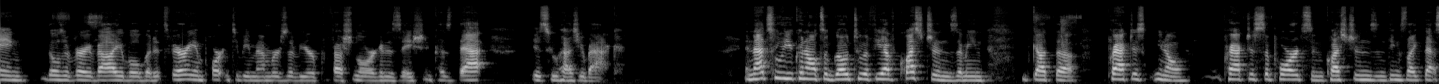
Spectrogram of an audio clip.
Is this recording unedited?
yes; 0 cuts

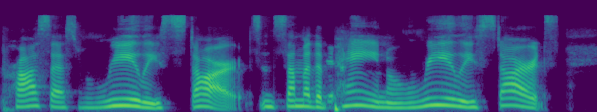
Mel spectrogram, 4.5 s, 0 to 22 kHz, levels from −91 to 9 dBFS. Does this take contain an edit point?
no; 0 cuts

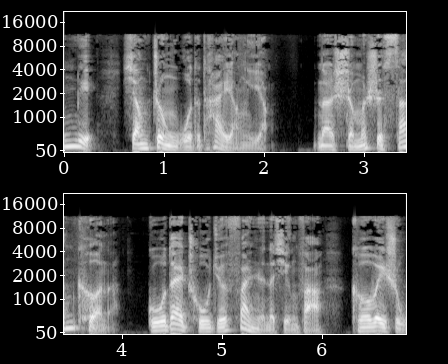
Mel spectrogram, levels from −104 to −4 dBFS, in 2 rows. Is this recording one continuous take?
no; 2 cuts; at 2.3 s, 4.1 s

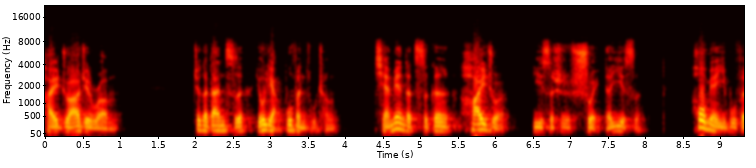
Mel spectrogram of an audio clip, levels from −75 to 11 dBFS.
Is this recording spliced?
no; 0 cuts

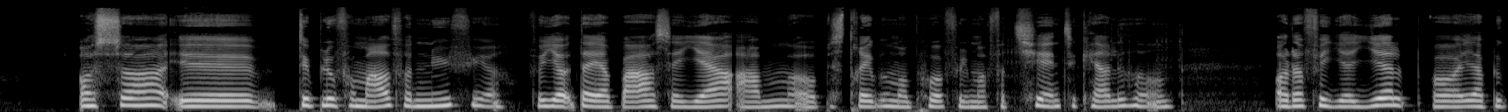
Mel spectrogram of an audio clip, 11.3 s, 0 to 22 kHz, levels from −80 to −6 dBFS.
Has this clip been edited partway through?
yes; 2 cuts; at 4.3 s, 9.5 s

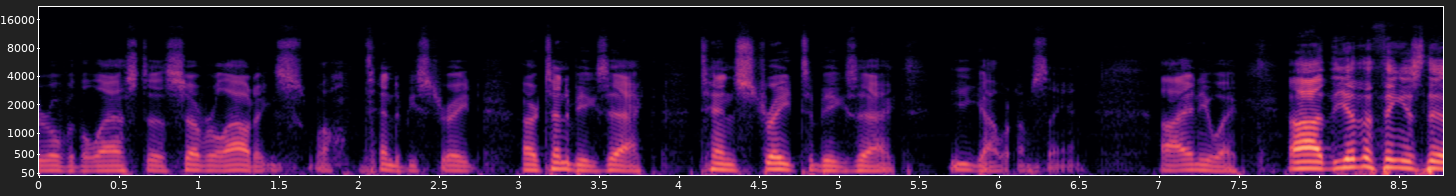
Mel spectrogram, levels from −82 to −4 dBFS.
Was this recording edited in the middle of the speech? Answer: no; 0 cuts

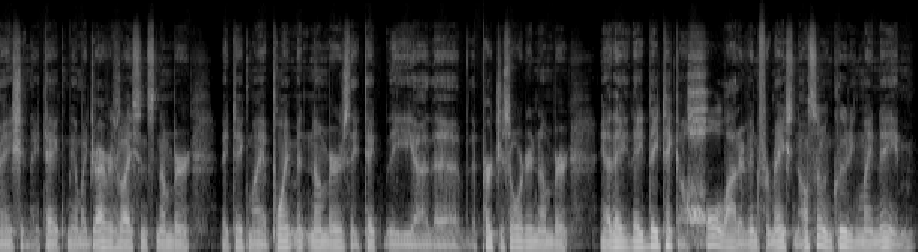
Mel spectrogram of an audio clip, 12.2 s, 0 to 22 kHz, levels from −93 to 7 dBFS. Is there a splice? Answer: no; 0 cuts

